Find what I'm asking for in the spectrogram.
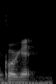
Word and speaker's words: gorget: Go ahead and give me a persuasion check with advantage, Grimton, while you're wearing the gorget.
